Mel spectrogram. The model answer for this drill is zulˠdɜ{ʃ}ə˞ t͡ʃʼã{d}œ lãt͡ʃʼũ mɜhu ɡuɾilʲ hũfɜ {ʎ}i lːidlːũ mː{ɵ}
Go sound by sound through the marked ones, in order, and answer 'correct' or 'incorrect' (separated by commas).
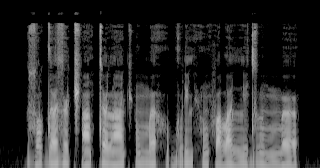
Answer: incorrect, incorrect, incorrect, incorrect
